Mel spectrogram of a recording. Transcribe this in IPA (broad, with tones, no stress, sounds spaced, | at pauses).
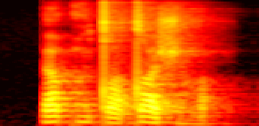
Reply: ə˦ qʷ ɛ̤˦ tʷ ɑ˨ tˤ u˦˨ ʃ ɑ̤˨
